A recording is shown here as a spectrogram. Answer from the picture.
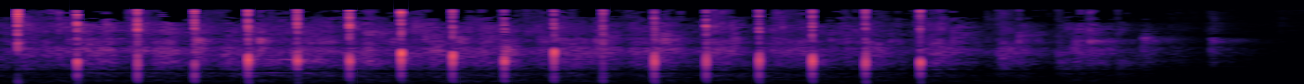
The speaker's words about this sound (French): Oui, applaudissons le Seigneur.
